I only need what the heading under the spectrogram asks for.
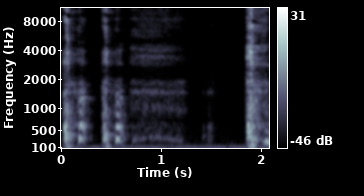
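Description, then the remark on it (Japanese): Three sharp, dry coughs, caused by air dried out by heating left running: two quick dry bursts in a row, a short pause with a faint breath, then a final louder cough. No talking. “咳が乾燥ですねどうしてもね暖房つけっぱだから”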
